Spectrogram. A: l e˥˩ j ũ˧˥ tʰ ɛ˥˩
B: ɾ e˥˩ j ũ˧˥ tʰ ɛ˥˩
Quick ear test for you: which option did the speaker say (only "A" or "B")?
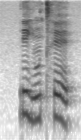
B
